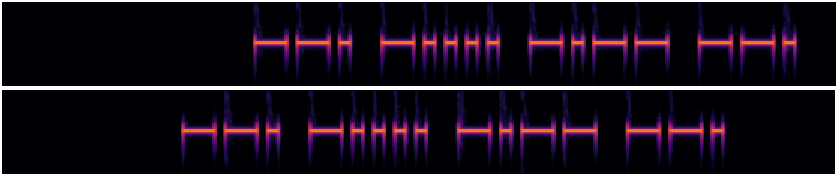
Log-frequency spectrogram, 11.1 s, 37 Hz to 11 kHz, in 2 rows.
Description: Morse code, heard as a keyed tone, about 17 wpm, 700 Hz. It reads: G6YG G6YG
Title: DXCC-100 Call Signs - 4 Characters - Repeated 2x - 17wpm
